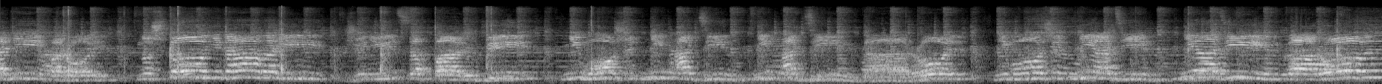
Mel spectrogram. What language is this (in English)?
Russian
